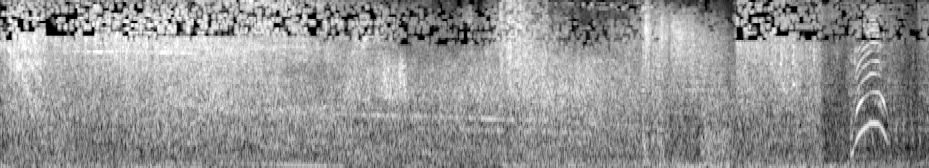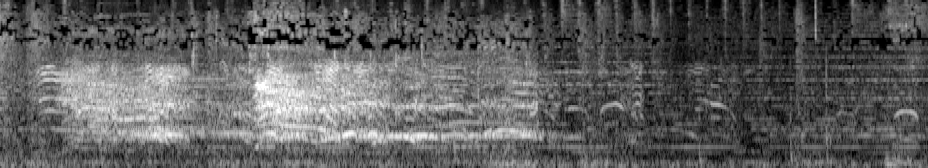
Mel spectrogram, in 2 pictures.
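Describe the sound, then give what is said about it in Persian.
A missile launches with a roaring whoosh amid heavy, booming explosions, loud, forming a dense continuous barrage with rumbling low end and faint voices beneath. “زدیمشون. پرتاب اسفیر هفت و ده خوبی بود خانوما.”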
